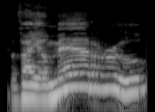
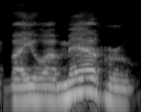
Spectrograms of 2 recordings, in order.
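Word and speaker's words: וַיֹּאמְרוּ: We can treat it as silent, or as most people do, or we can try to pronounce it, in which case it would be something like vayomeru versus vayomeru, where it's silent.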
